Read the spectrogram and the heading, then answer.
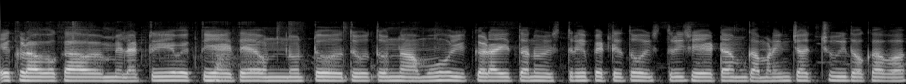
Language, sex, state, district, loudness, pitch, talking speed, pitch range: Telugu, female, Andhra Pradesh, Visakhapatnam, -17 LUFS, 175 Hz, 110 wpm, 175-180 Hz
